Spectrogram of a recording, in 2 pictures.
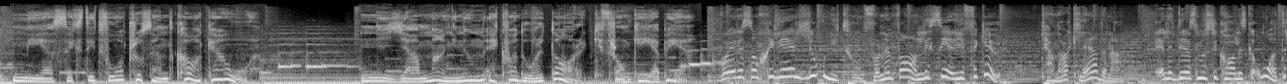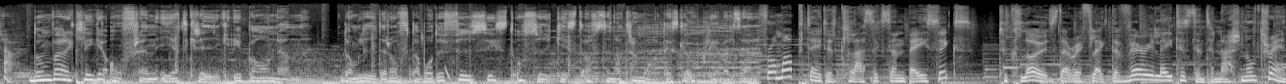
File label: female, Swedish compilation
